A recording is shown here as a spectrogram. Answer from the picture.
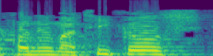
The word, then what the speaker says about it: pneumatikos: It's a word, pneumatikos. In the Greek, you pronounce the P.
